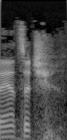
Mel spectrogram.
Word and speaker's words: Antic: bunker my name is antic not to be pronounced any other way by the two butchers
